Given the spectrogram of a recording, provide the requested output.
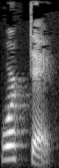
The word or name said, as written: workday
